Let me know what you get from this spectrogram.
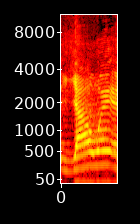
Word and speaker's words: Yahweh: The I am that's pronounced Yahweh and no one in Jewish culture says it because it's too holy to say, that I am?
